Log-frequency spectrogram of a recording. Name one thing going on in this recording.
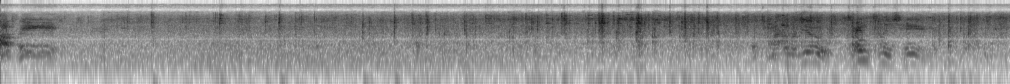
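Horses' hooves clatter on dirt.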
